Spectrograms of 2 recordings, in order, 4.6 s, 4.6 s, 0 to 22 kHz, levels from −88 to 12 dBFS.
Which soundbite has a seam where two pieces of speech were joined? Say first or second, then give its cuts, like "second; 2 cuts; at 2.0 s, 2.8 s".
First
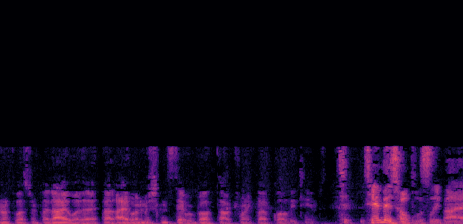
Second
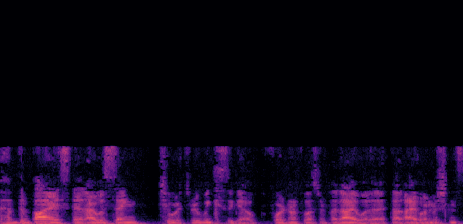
second; 1 cut; at 1.5 s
